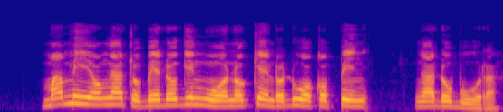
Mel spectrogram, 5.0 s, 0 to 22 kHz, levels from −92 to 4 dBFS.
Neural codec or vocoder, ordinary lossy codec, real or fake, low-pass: none; AAC, 48 kbps; real; 9.9 kHz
